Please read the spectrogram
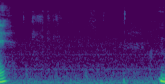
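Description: Marker pen writing on a whiteboard: a few faint scratchy strokes, then the pen is lifted.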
